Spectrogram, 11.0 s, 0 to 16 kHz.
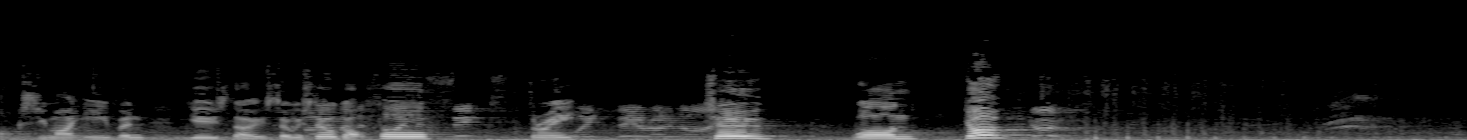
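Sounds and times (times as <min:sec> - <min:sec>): running footsteps on turf: 0:07.6 - 0:11.0.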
